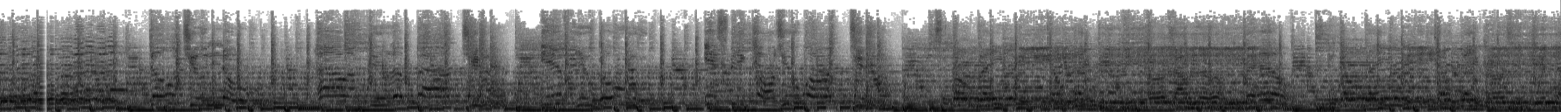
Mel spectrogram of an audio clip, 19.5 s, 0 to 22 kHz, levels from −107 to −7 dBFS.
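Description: At 0.51 s a packet arrived late and the jitter buffer ran dry, producing a short stall from a late packet. Rather than skip ahead, the receiver held on to the last sound it had, stretching it by 80 ms until the packet turned up at 0.61 s, then resumed exactly where it left off. Nothing is lost, but that moment is drawn out, with a faint buzz or dip where the sound should have moved on, and the playout delay grows by 80 ms.

Just after, from 0.65 to 0.71 s, comes a short concealed packet loss. This time 40 ms of audio never reached the decoder at all, so the receiver invented a replacement by extending the preceding sound, following its pitch where there was one and using shaped noise where there wasn't, then cross-faded back into the real signal. The result is a brief smear or wobble, and whatever fell inside those 40 ms is gone.

From 7.35 to 8.62 s there is a jitter buffer speed-up. The buffer had built up more audio than its target, so the receiver trimmed it back by repeatedly cutting out short slices a pitch period or so long, removing roughly a twentieth of a second in total. 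Playback runs at about 103% speed while the pitch stays put.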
